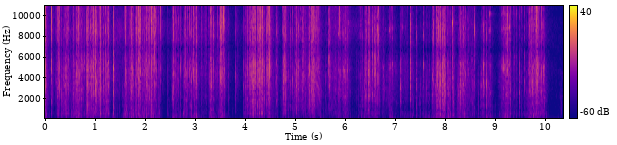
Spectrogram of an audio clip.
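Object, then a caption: Thin plastic film bag with small plastic bricks inside. A small printed plastic-film Lego Disney polybag with bricks inside is held in both hands while the fingers crinkle and stretch the film. Dense, bright crackling comes in bursts separated by brief quiet gaps, with almost no low end. The crinkling stops and falls silent just before the end.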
